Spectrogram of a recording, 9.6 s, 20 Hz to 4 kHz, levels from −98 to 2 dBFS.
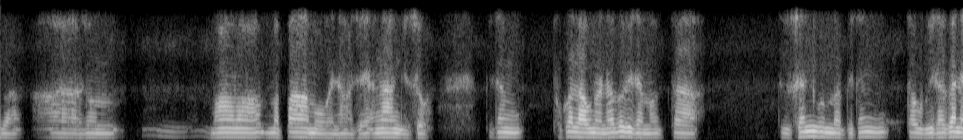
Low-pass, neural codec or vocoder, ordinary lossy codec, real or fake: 3.6 kHz; none; none; real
